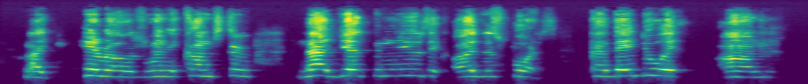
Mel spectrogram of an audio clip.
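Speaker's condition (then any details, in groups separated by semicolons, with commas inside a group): Cerebral palsy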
